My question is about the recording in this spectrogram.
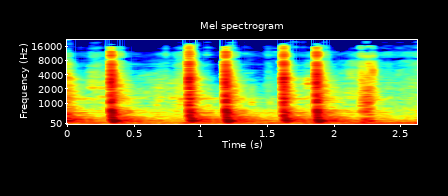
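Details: Yellow Jacket torque wrench on a flare nut, Fujitsu 9k BTU ductless mini-split install, cramped space by a fence: five or six sharp clicks about half a second apart as the wrench breaks over at set torque, as it should.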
